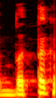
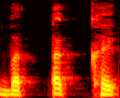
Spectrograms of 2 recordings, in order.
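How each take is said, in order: First: "बतख" ending in a plain k; quick "बतख" said as batak; "बतख" with no breath on the final k; wrong pronunciation. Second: "बतख" ending in aspirated kh; "बतख" with a breathy final kh released clearly; correct pronunciation. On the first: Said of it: "बतख नहीं". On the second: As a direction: sound out "बतख" as bat-takh. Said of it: "ये ख आएगा". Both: Shown as a demonstration.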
